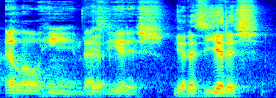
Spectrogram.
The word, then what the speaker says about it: Elohim: Strong's h430 entry one hello Ash it'll be pronounced second entry Elohim Elohim okay I'll cut that off the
